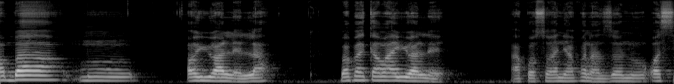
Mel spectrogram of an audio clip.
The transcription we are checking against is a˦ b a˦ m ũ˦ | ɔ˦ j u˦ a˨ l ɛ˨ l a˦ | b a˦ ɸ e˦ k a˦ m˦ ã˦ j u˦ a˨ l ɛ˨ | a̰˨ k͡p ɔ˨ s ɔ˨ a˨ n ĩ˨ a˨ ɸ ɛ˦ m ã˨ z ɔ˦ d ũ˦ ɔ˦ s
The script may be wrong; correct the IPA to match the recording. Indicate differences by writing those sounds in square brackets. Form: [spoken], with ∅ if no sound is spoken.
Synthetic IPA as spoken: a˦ b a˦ m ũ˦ | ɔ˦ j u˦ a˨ l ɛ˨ l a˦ | b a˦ ɸ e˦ k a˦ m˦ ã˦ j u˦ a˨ l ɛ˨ | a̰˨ k͡p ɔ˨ s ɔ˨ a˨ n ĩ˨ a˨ ɸ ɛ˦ [n] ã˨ z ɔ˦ [n] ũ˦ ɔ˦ s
